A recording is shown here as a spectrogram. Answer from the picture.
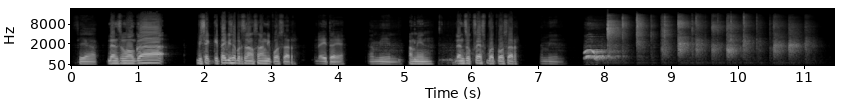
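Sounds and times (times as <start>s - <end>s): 
speech: 0.1s - 7.4s
hands clapping: 8.0s - 11.4s.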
